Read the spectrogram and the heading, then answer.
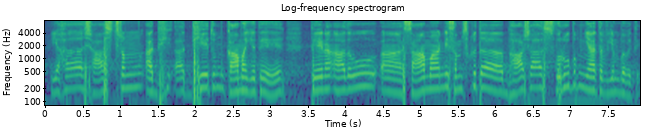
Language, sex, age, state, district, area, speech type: Sanskrit, male, 18-30, Andhra Pradesh, Chittoor, rural, spontaneous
